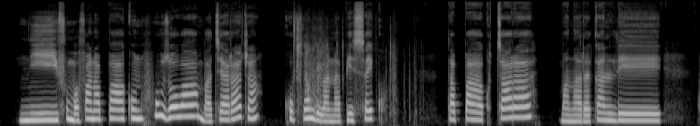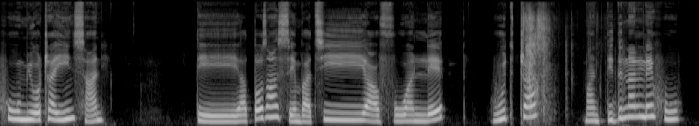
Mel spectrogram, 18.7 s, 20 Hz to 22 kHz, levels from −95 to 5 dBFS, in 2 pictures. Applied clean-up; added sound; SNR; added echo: neural mask model RNNoise.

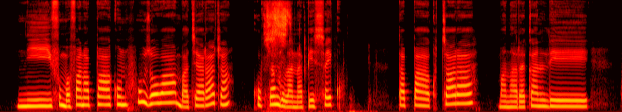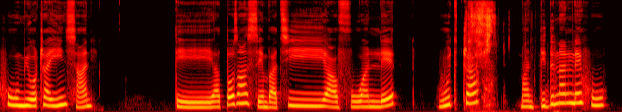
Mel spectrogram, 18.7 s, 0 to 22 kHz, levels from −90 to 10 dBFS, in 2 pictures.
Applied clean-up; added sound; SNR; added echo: neural mask model Resemble Enhance denoiser.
